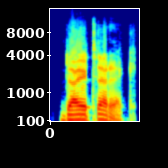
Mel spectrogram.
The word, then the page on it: dietetic: American English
